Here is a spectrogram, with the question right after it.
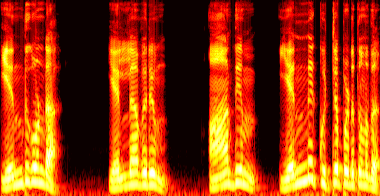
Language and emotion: Malayalam, angry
